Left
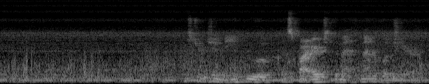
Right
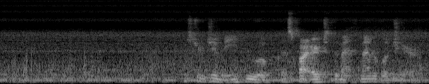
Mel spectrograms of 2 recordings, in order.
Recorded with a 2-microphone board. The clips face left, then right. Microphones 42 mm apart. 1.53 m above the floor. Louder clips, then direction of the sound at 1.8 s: Right 4 dB; 40° right (ahead or behind).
